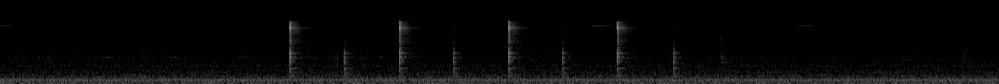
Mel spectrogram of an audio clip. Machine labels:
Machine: valve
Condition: normal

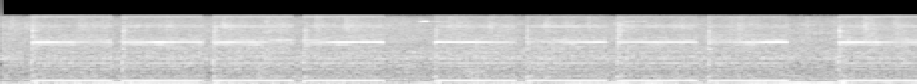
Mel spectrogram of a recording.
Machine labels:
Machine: slide rail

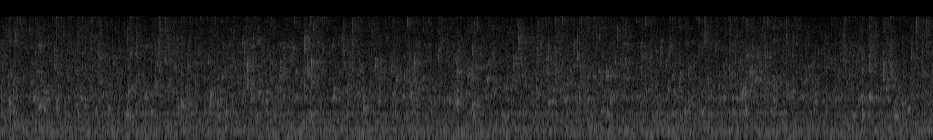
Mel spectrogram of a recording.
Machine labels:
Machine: pump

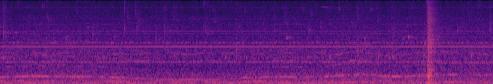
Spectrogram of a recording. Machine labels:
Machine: pump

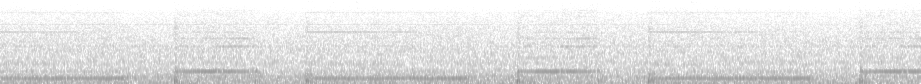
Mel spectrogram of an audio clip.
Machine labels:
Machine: slide rail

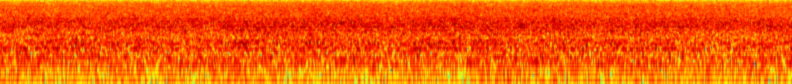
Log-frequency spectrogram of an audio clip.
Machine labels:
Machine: fan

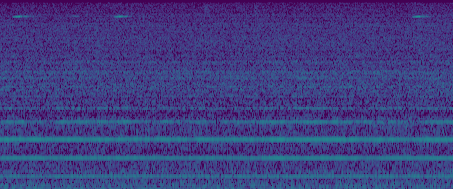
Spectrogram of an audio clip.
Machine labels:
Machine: fan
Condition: normal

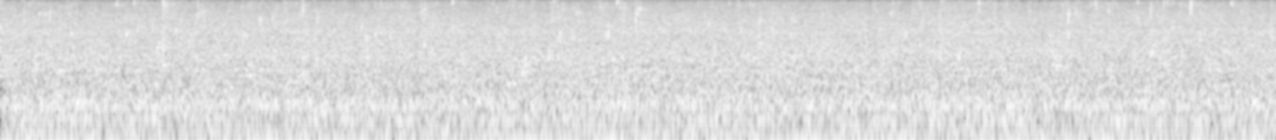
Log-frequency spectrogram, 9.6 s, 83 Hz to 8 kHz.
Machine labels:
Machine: pump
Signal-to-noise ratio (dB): -6 dB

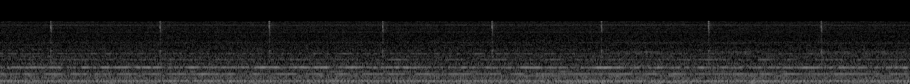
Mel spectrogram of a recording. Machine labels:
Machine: valve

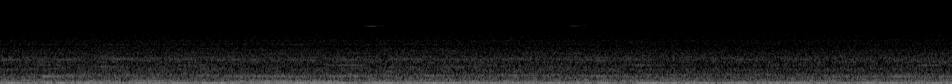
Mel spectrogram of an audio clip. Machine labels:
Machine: fan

